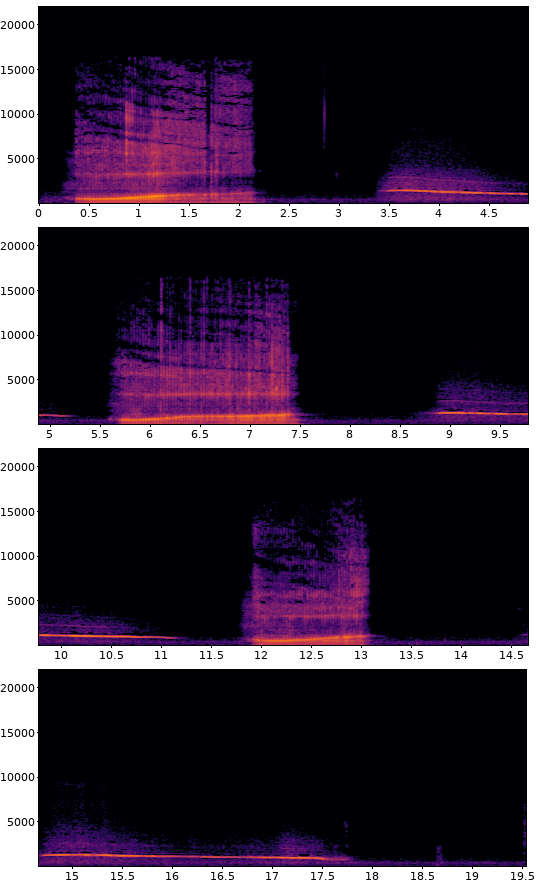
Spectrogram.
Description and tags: Very slow over exaggerated snoring.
